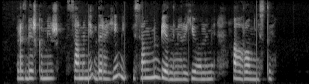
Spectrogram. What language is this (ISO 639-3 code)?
bel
